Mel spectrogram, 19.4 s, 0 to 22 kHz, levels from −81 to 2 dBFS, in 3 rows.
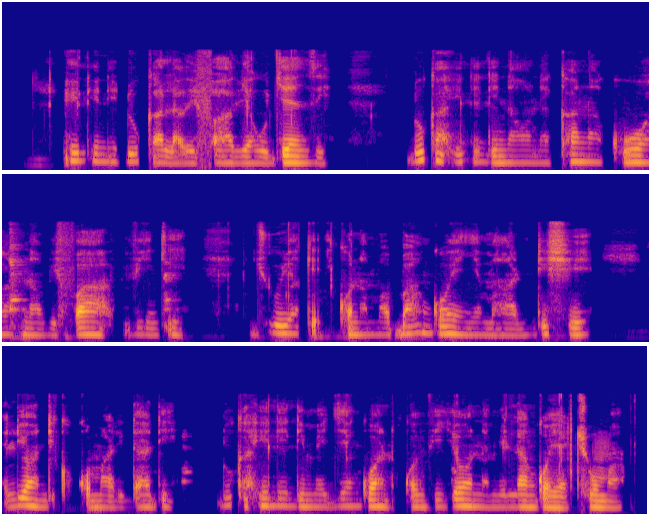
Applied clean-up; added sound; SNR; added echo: none; none; none; none.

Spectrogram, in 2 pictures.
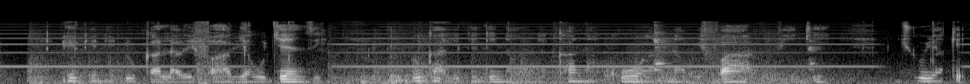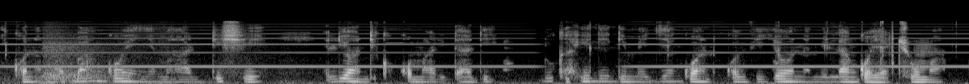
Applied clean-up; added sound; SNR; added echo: none; Bowed string instrument + Run; 7 dB; none.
